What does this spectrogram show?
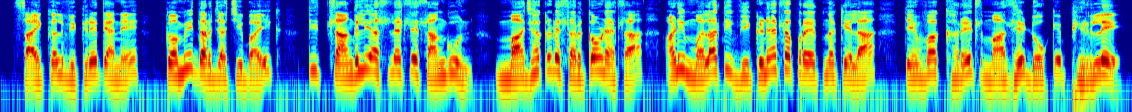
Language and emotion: Marathi, angry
